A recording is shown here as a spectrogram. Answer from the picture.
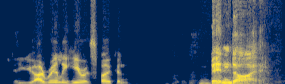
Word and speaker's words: Bendich: Bendai. Bendai. Bendai. Bendai. So we don't pronounce the CH, and it's Bendai. All right. So, well, maybe you don't. Maybe you do in Germany, but in Australia we don't.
